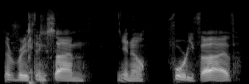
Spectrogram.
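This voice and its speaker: A man's voice: lowish voice, level tone, brisk, no echo. A man in his thirties on a video call, telling stories in a casual chat and laughing easily. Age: 30s.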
